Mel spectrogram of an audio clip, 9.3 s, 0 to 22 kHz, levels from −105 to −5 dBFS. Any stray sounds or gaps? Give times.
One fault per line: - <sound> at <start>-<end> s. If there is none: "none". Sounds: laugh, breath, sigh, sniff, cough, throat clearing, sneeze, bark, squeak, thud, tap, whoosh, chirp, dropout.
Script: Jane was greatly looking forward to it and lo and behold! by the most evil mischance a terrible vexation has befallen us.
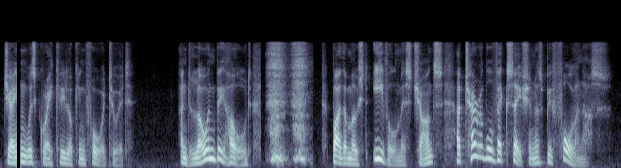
- dropout at 0.2-0.3 s
- sniff at 4.0-4.7 s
